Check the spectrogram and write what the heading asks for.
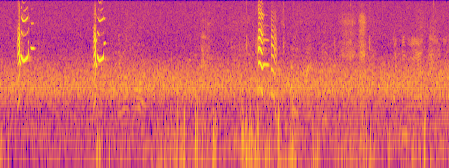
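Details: Gulls calling: a few loud, sharp descending squeals spaced a second or more apart, with people talking and background rumble.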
